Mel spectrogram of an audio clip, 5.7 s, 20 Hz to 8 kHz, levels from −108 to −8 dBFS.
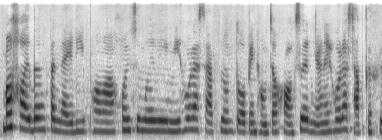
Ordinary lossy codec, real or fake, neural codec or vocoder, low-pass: none; fake; codec, 16 kHz, 2 kbps, X-Codec, HuBERT features, trained on balanced general audio; 7.2 kHz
